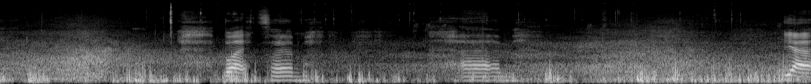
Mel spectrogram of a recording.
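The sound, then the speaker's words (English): Gusty wind buffets the microphone outdoors on a chilly, windy day at nearly 11 o'clock with the sun breaking through, a steady low rumble that swells and fades, with bird-like chirps and a person speaking briefly over the blustery noise. “But you can hear it's still windy.”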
